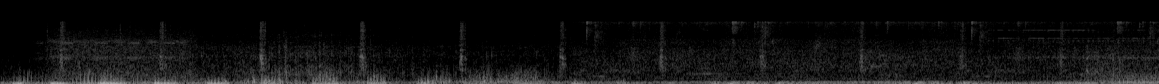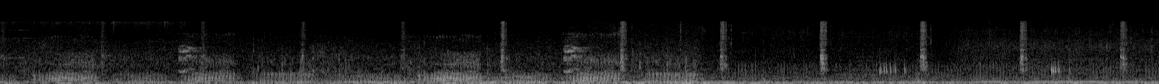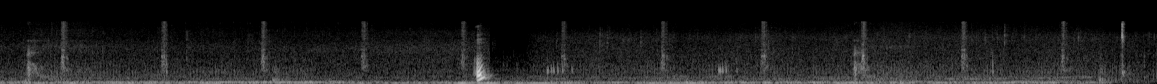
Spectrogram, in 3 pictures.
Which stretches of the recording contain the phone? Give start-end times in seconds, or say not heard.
9.8-11.9.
